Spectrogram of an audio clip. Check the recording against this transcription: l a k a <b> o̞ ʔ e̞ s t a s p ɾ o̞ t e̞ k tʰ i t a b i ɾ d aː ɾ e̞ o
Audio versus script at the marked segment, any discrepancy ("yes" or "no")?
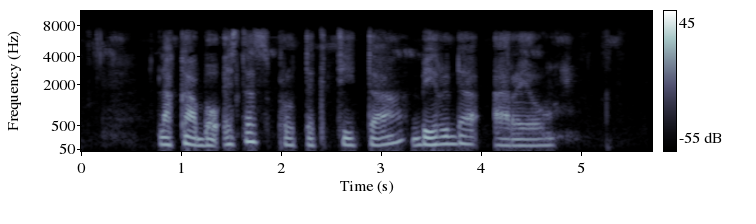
no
